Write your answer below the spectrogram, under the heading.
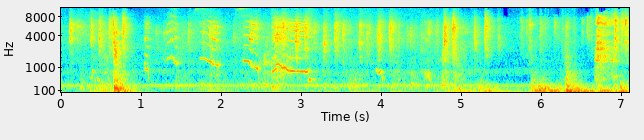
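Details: Siberian Husky puppy playing in a pen: a few soft, squeaky whimpers that slide up and down early on, among thumps and rustling from its play, over a steady low hum.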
